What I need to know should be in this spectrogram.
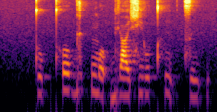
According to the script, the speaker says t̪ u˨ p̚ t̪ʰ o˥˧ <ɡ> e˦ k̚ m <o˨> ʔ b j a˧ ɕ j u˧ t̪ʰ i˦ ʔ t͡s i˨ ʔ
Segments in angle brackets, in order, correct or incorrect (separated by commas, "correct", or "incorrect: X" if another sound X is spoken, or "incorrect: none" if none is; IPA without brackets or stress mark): correct, correct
